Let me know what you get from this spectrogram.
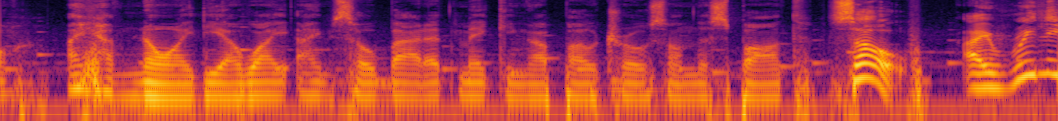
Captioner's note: whispering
